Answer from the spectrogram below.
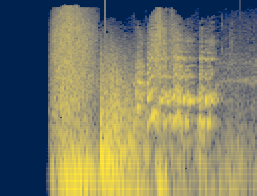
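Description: A turkey gobbles loudly, a rapid warbling burst lasting about two seconds after a moment of silence, with no voices present.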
